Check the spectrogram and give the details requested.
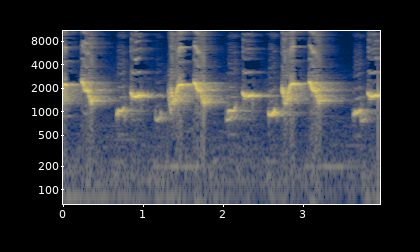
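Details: Loud song of three caged straw-headed bulbuls, a cherished Indonesian songbird often entered in contests: a liquid, slurred whistled phrase repeated roughly every second and a half, each ending in a bright rising flourish.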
